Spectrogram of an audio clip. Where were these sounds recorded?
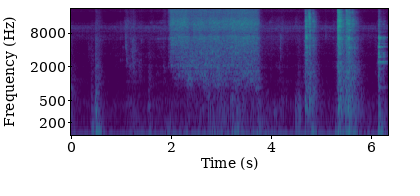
in a kitchen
